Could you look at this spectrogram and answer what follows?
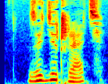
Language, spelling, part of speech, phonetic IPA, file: Russian, задержать, verb, [zədʲɪrˈʐatʲ], Ru-задержать.ogg
- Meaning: 1. to hold up, detain, to hold back, to stop 2. to delay, to check 3. to arrest, to detain 4. to slow down, to retard, to delay, to hamper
